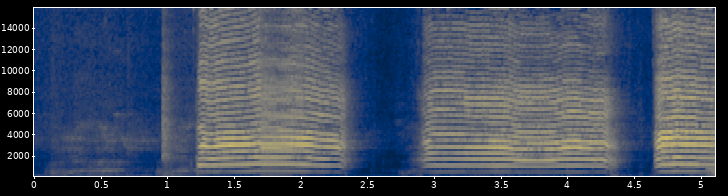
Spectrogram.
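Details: Kid goat crying out during castration with drawn-out, nasal, strained bleats. Murmured human speech comes first, then two long steady bleats, each over a second long, and the start of a third.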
